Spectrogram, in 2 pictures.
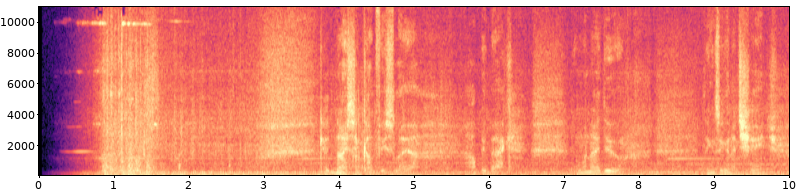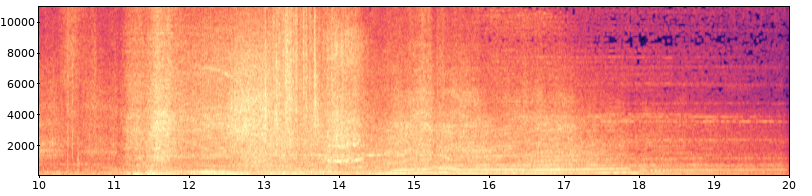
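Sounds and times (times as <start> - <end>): motorcycle engine revving and accelerating: 11.0 - 20.0.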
